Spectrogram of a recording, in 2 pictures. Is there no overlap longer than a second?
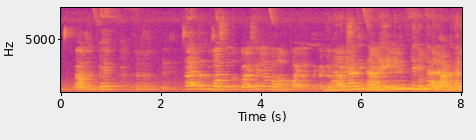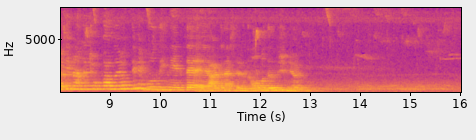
No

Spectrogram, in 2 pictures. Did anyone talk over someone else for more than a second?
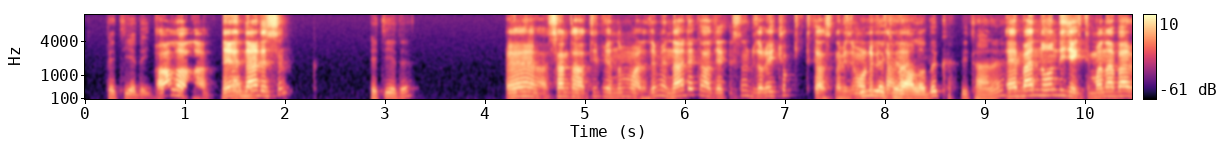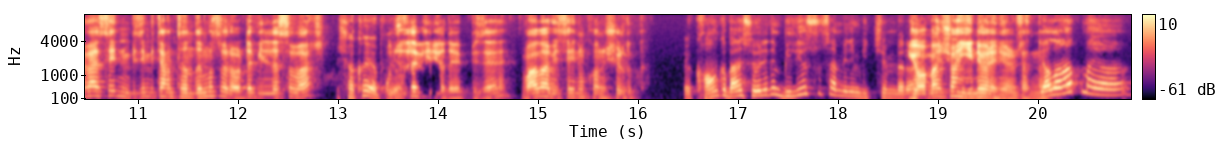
No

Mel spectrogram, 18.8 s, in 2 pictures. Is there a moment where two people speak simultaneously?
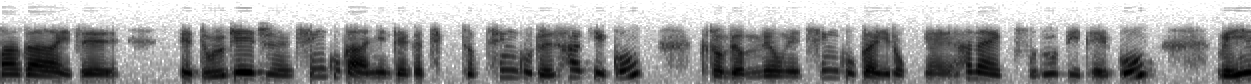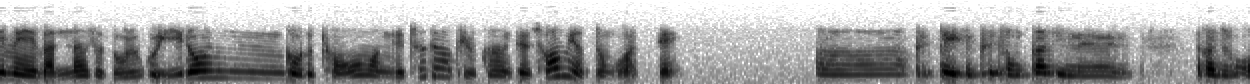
No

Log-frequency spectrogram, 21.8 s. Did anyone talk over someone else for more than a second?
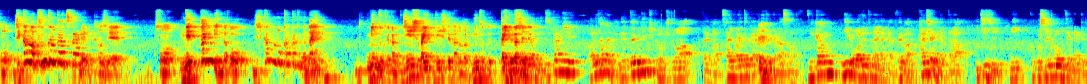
No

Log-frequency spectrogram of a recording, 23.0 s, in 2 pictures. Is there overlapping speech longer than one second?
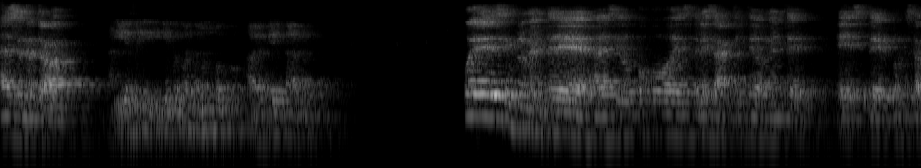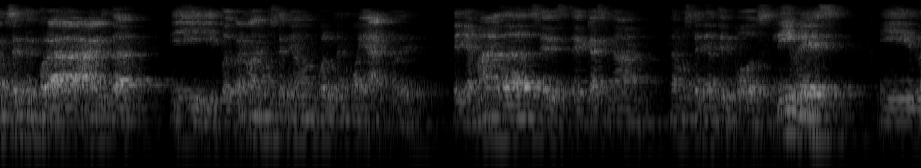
No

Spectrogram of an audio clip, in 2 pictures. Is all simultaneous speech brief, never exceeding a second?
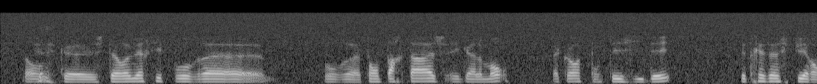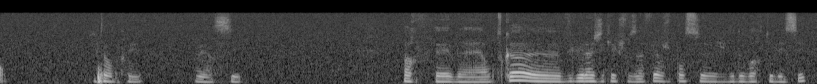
Yes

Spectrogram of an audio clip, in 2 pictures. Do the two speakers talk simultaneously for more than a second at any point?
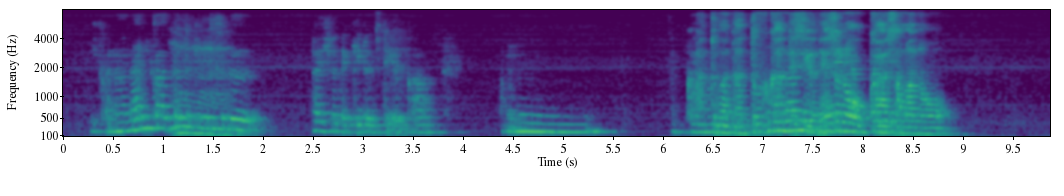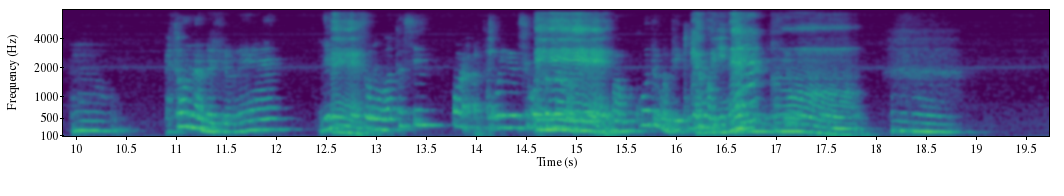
Yes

